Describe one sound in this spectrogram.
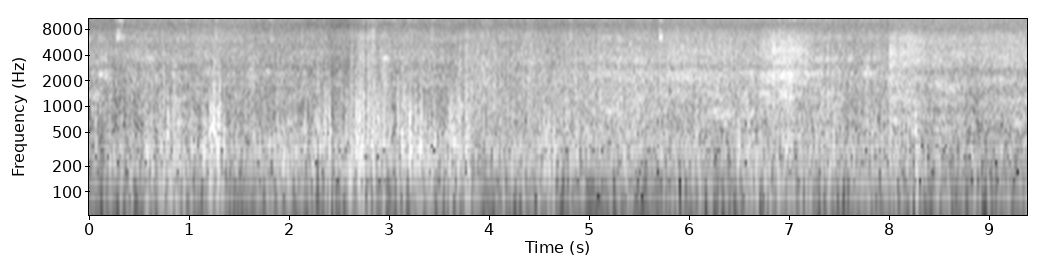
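A drag racing car's engine roars through a burnout.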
